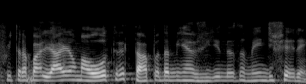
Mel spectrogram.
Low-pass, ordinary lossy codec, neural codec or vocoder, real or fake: none; none; codec, 16 kHz, 4 kbps, X-Codec, HuBERT features, trained on balanced general audio; fake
